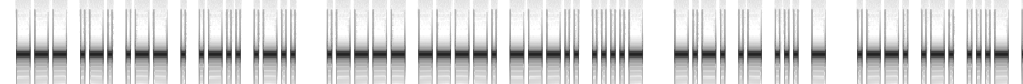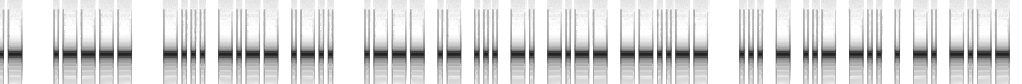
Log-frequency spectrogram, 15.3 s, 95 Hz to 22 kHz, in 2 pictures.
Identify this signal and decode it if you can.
Morse code, heard as a keyed tone, about 36 wpm, 670 Hz. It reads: ORWELL 1984 CAST PRVA 1 BYL JASNY, STUDENY
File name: vyuka cw / 35wpm / ukazka 35wpm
